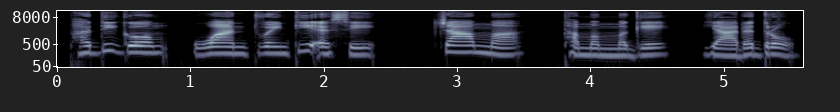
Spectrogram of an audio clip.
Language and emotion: Manipuri, neutral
